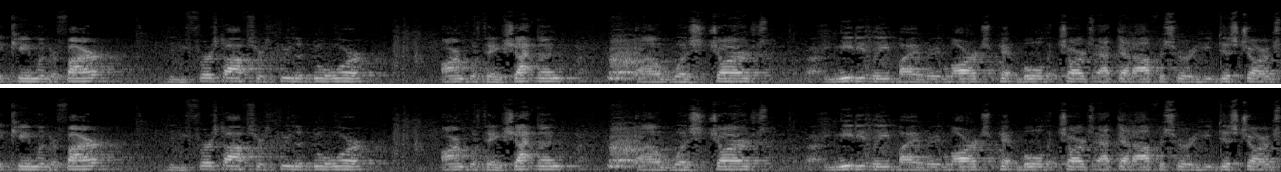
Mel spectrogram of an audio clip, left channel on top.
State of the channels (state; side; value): identical; both; correlation 1.00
